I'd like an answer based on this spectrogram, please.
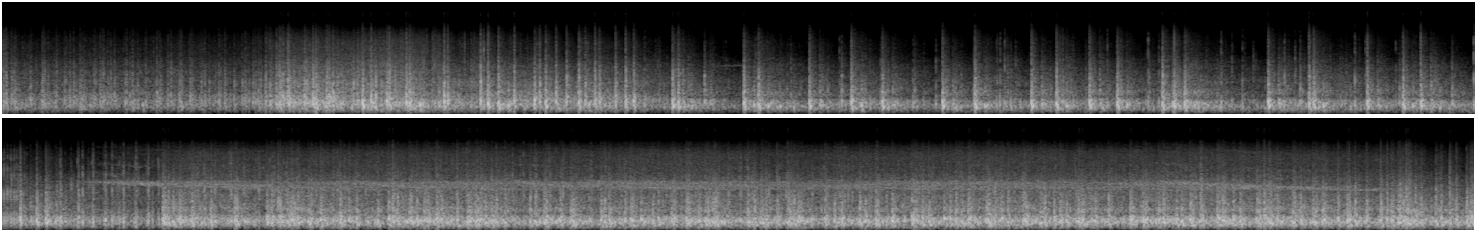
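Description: Fireworks going off in a dense, continuous crackle of rapid bangs, getting louder about three seconds in. From about halfway the crackling runs on steadily, with a faint high whistle above it that fades out near the end.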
